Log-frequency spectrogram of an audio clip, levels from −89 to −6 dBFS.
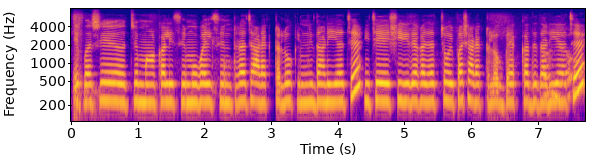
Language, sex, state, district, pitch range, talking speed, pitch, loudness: Bengali, female, West Bengal, Paschim Medinipur, 225-235 Hz, 210 wpm, 230 Hz, -17 LUFS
